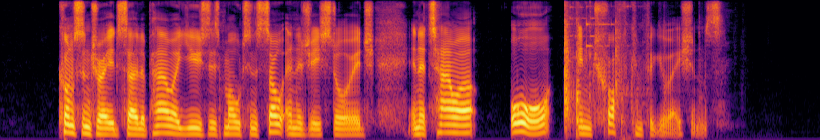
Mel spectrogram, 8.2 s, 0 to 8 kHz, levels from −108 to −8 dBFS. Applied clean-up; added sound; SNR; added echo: none; Glass; 14 dB; none.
